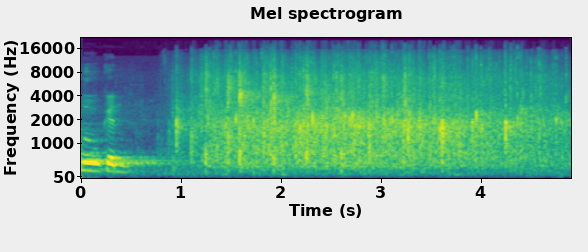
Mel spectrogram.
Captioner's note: audience applauding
